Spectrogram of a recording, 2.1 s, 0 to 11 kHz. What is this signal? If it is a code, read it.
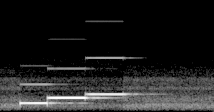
Telephone call progress tone (North American plan), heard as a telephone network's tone, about 910, 1430, 1800 Hz, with room echo. Special information tone.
